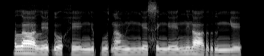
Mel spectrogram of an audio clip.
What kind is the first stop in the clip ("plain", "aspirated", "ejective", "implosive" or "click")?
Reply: implosive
